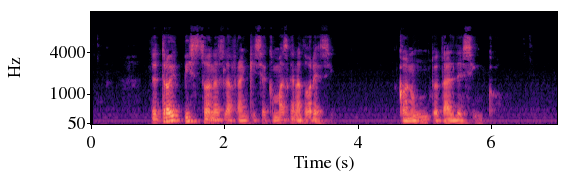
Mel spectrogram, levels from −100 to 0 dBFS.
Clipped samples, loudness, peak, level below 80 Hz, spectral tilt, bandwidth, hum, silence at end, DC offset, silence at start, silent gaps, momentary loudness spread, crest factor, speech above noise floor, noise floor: under 0.1%; -28 LUFS; -10 dBFS; -52 dBFS; -6.5 dB/octave; 7.6 kHz; none; 0.95 s; under 0.1%; 0.9 s; none; 13 LU; 20 dB; 35 dB; -62 dBFS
